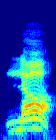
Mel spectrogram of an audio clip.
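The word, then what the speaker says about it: ल: When you tell, pronounce and see la, is the tongue touching your teeth?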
